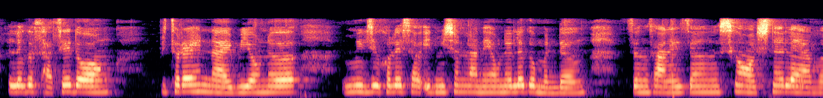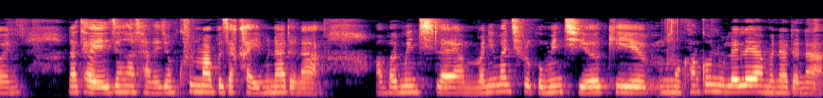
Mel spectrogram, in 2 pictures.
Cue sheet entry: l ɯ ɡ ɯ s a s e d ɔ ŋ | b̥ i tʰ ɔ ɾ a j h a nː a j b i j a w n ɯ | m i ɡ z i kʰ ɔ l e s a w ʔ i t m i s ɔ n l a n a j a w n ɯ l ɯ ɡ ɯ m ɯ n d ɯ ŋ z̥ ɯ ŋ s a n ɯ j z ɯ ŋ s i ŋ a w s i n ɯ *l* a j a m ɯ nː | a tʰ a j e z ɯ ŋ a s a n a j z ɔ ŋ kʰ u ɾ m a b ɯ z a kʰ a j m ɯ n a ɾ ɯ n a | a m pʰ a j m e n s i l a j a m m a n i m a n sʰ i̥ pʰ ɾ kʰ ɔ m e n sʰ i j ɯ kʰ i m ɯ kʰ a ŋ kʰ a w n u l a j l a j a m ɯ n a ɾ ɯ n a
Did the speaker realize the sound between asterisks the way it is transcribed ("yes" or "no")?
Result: yes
